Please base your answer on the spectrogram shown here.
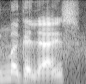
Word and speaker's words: Magalhães: Pela dificuldade de dizer as vogais nasaladas e fechadas, Fernão de Magalhães, o que para nós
